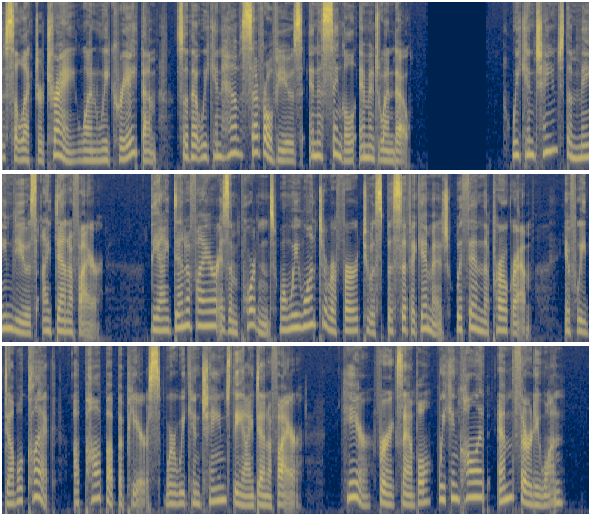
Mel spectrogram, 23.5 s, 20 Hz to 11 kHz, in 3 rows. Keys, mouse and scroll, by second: 16.8 click, 20.6-22.1 typing, 23.0 Return.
